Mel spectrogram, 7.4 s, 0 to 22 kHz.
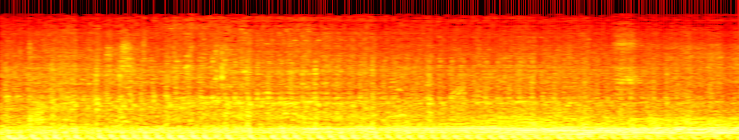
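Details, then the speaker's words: Honda Supra X 125 road test after an engine repair: a steady, even low thrum with no knocks or rattles. The engine is now smooth and soft. "hai loh mesinnya sudah halus lembut mesinnya ya mesinnya lembut"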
